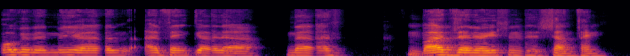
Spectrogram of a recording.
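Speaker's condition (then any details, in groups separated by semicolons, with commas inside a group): Cerebral palsy; not slurred, per host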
